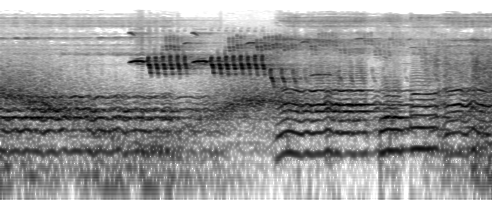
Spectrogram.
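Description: Live jaranan dance music: a held, drawn-out melody over a steady accompaniment. About two seconds in, a rapid high trilling chirp sounds for about a second and a half.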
